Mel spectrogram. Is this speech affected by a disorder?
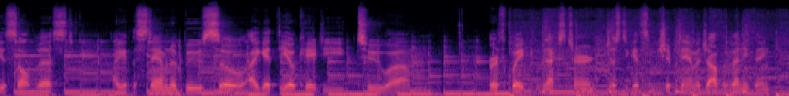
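No.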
